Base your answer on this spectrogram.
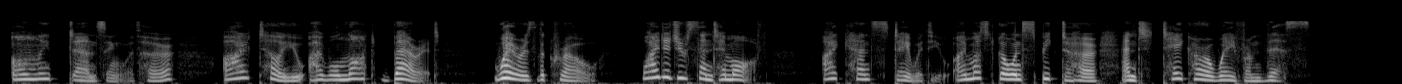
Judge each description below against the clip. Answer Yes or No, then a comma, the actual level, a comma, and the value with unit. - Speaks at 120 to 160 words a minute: No, average, 170 wpm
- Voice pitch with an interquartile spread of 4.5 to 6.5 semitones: Yes, wide, 5.6 semitones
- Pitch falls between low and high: No, high, 220 Hz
